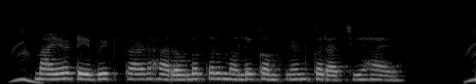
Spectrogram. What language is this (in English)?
Marathi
